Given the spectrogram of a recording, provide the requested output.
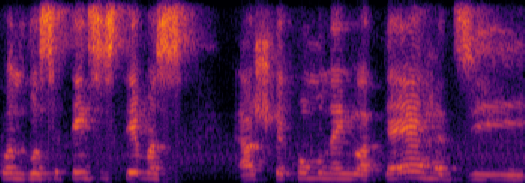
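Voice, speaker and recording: A woman speaks at a moderate pace and a fairly high pitch while noticeable background noise carries on behind her. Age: 40s. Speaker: lecturer. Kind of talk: lecture.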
